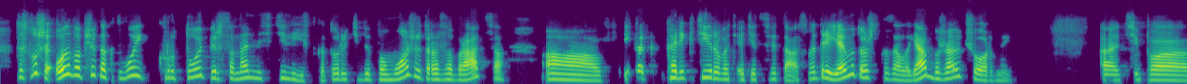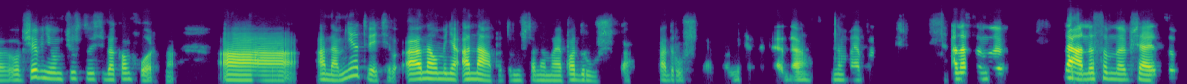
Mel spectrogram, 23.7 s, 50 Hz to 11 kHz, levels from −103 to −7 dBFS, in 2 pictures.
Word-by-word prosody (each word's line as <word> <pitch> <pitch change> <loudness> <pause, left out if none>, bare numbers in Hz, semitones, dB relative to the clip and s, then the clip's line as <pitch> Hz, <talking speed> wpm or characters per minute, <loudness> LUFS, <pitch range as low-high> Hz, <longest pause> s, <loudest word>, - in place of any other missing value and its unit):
то, 245 - -5
слушай, 320 +9 0
он 335 - +6
вообще 305 +1 0
как 260 -4 -1
твой 275 +6 -4
крутой 230 +5 -5
персональный 220 0 -4
стилист. 195 -7 -11
Который 180 +4 -9
тебе 180 0 -10
поможет 200 - -3
разобраться, 180 +4 0 0.4
а, 170 -5 +2 0.2
и - - -8
как 225 -1 -2 0.2
корректировать 220 -4 -2
эти 175 +1 -8
цвета. 180 +2 -7
Смотри, 210 +1 -1
я 190 - +7
ему 335 - 0
тоже 230 -4 -2
сказала: 185 -7 -6
"Я - - +6
обожаю 215 0 -2
черный". 155 - -5 0.9
Э, 165 -1 0
типа, 165 -3 +1
вообще 165 +10 -1
в - - -9
нём 195 -3 -5
чувствую 200 -1 -10
себя 180 -1 -4
комфортно. 190 +1 -7 0.4
А, 155 -2 +4 0.2
она 160 -3 0
мне 240 - -3
ответила- - - -6
а 180 +1 +7
она 200 0 +5
у - - +1
меня 185 -2 -1
"она", 180 -4 +5
потому 160 0 -17
что 150 - -11
она 155 0 -9
моя 150 0 -4
подружка. 160 -4 -7 0.3
Подружка - - -10
она - - -28
у - - -22
меня - - -20
такая, - - -7
да. 85 - +3 0.4
Она 170 - -9
моя 165 0 -5
подружка. 175 - -22 0.7
Она 200 0 +9
со - - -6
мной 190 -1 0 0.6
Да, - - +13
она 185 +2 +4
со 210 - -5
мной 180 -3 0
общается. 175 - +2
185 Hz, 165 wpm, -23 LUFS, 165-220 Hz, 0.9 s, Да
